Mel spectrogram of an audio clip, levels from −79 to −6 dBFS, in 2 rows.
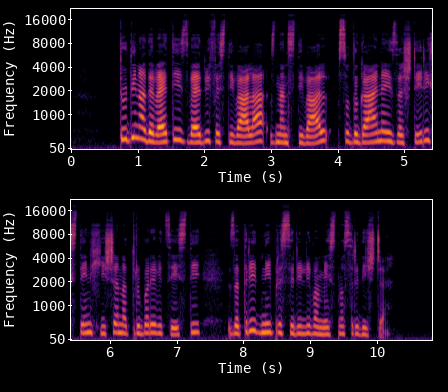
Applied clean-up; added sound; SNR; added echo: none; none; none; none.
